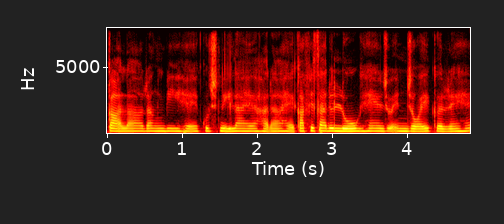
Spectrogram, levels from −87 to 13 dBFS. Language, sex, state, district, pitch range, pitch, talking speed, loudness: Hindi, female, Bihar, Kishanganj, 190-200 Hz, 195 Hz, 220 wpm, -16 LUFS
